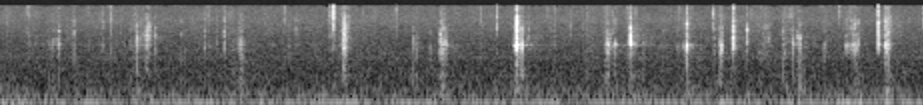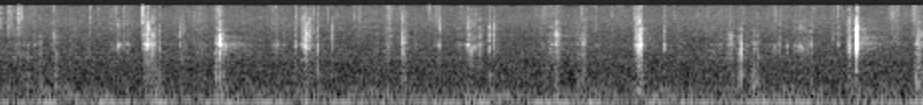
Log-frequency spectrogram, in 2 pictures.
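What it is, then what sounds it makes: Glycerin soap bar scratched with nails. A clear green solid glycerin soap bar is held on its edge while long acrylic nails scratch and dig into its face. Many quick, dry, bright scratches and crinkly clicks sound over a quiet, steady low hum, and shavings fall from the bar.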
